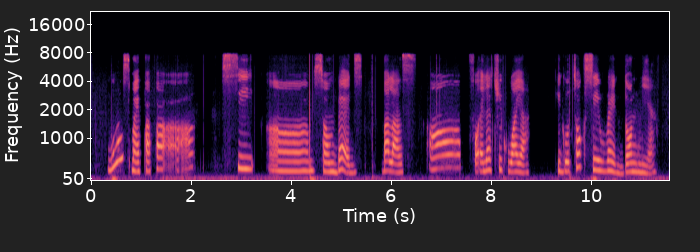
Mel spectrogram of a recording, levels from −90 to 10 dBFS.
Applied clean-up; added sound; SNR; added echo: neural diffusion model UNIVERSE++.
